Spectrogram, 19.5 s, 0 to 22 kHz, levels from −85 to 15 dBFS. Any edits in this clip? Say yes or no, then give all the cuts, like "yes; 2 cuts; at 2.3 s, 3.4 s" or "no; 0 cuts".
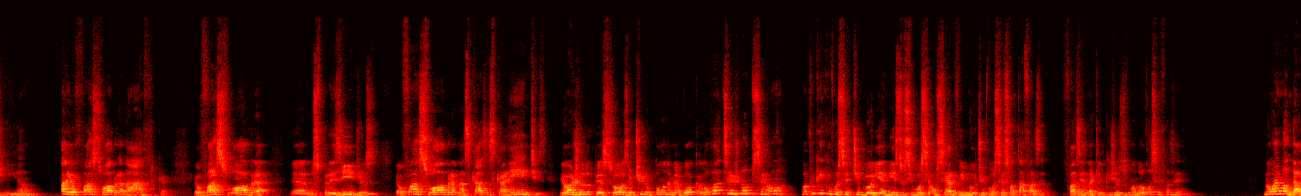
yes; 1 cut; at 0.9 s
